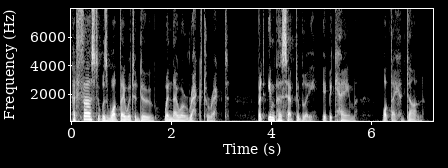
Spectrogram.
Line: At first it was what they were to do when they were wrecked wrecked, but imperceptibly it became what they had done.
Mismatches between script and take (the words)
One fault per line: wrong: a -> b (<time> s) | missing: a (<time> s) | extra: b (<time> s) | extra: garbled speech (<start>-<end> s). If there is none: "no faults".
no faults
